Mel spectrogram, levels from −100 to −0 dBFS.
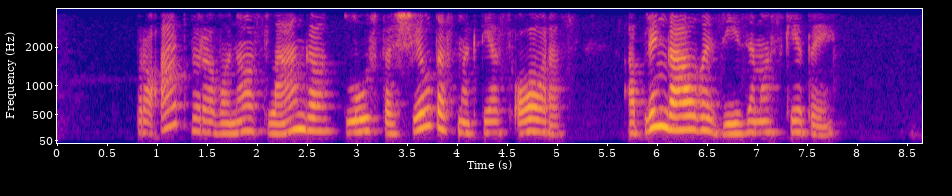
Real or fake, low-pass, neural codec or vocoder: real; 3.6 kHz; none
